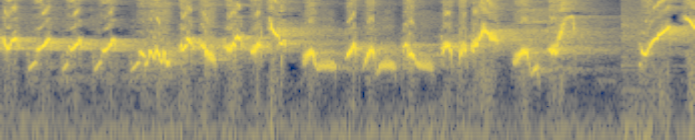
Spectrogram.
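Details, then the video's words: White-rumped shama singing in forest style, shifting voices continually; fast rhythmic chirps and looping slurred notes, varied and rapid, with a brief pause near the end before a high rising whistle. "Chích chòe lửa hót giọng rừng hay đảo giọng liên tục"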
